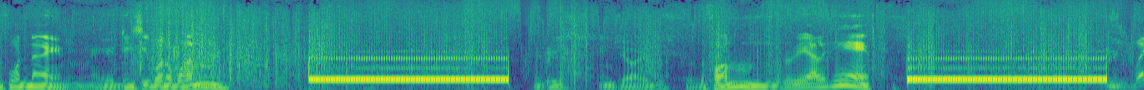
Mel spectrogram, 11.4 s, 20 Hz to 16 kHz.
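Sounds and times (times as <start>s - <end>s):
speech: 0.1s - 2.4s, 5.3s - 9.2s
telephone dial tone while dialing a number: 3.1s - 5.1s, 9.1s - 11.1s.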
